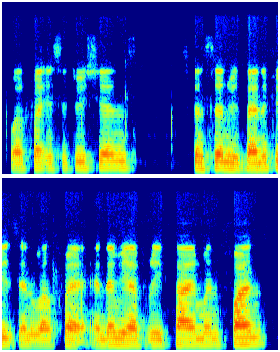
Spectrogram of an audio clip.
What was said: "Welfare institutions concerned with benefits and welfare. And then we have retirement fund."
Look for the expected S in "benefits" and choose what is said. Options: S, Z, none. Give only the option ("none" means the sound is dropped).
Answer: S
